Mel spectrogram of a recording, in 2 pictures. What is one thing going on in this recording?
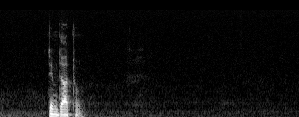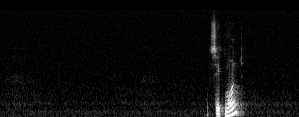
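A man speaks briefly into a microphone in short bursts.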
